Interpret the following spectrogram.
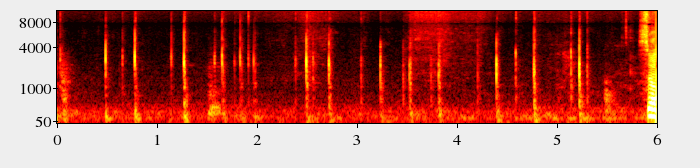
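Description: Stylus tip tapping on a tablet screen during handwriting: a string of light, irregular clicks.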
